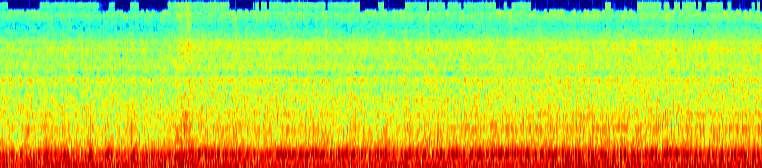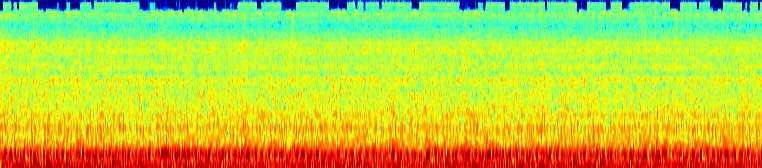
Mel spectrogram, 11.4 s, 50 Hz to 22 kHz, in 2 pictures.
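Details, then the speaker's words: 1980 Yamaha XJ650 after fitting new (old) exhaust pipes; steady, even idle with deep smooth exhaust beat, no misses or knocks; much better, healthy running. "that doesn't sound like it's he's a should be living on a Speedway now that is so much better"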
